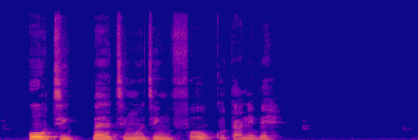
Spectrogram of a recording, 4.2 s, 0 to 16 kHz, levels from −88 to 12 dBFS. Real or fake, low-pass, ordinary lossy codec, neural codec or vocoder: real; 14.4 kHz; none; none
